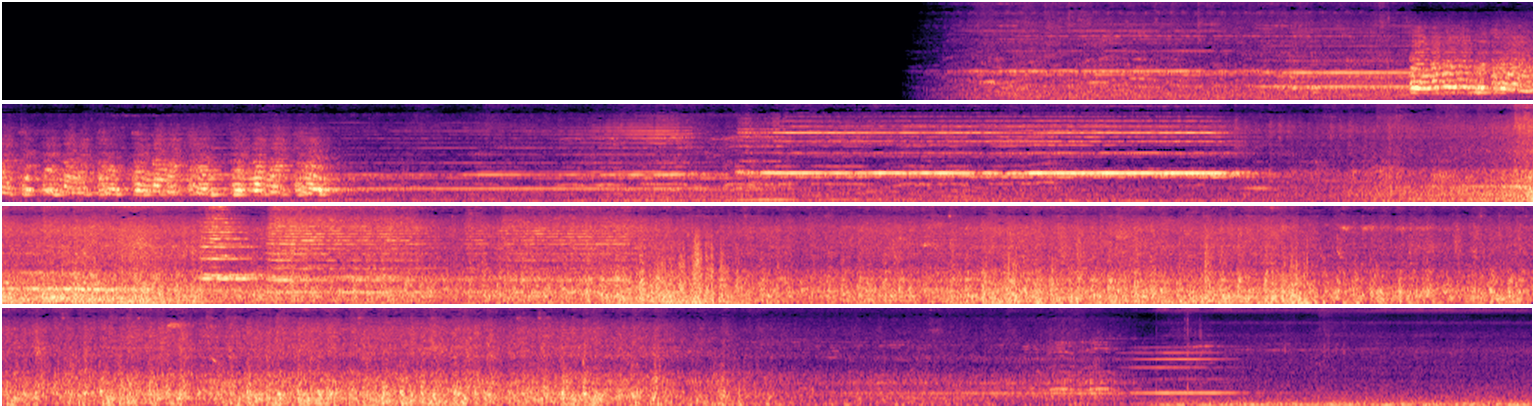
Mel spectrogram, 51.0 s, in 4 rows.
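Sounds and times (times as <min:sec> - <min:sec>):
train horn: 0:07.6 - 0:23.5, 0:25.4 - 0:31.5, 0:45.6 - 0:49.0
wheels clacking over rail joints: 0:23.2 - 0:44.6.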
